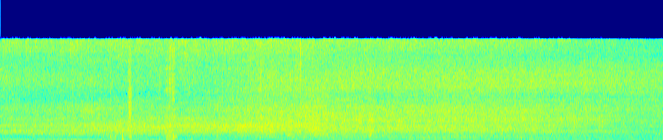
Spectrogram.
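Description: OO gauge model HST running along the garden track, its wheels and motor giving a steady rushing noise that swells as the train passes close and then slowly fades. A few short clicks near two seconds in.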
